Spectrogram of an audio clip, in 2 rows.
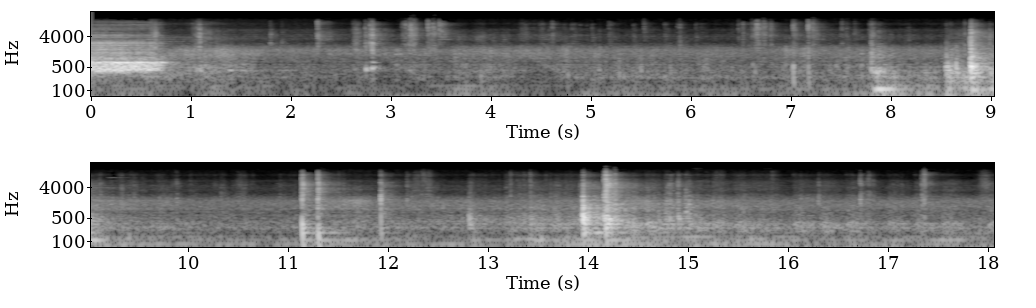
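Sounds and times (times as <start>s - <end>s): plastic parts clicking and tapping: 11.1s - 12.2s.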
